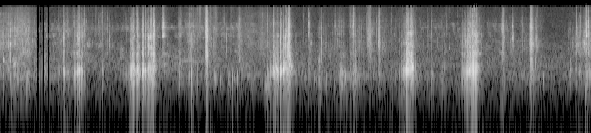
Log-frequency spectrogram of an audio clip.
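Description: Ice clinks and scrapes against a metal bowl.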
